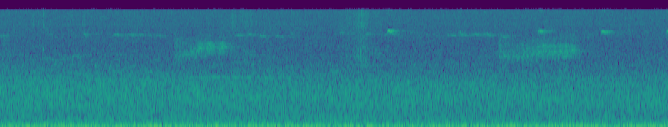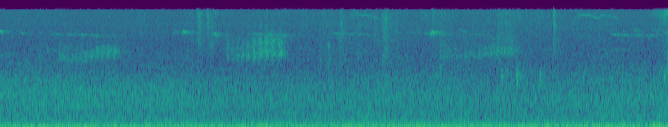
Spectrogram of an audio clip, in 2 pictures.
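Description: Faint outdoor ambience: a steady low rumble with small, high chirps scattered every few seconds.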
